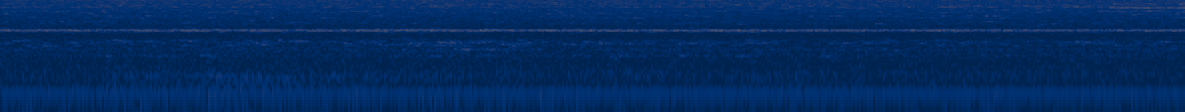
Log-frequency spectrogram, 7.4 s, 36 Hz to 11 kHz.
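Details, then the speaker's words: Synology DS415+ NAS with four 4TB WD Red drives at first boot, microphone about 2 ft (0.5 m) away in a quiet room: very faint low hum and a thin high tone, no clicks or grinding. Normal, quiet running. "as you can hear from that audio test it is pretty quiet I don't know if it will make more noise as it's uh accessing the discs"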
